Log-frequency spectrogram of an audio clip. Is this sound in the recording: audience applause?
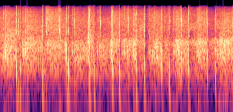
yes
